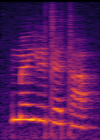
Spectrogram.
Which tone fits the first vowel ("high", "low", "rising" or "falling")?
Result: high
